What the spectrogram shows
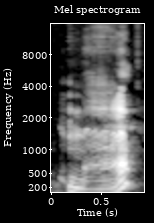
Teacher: This one you just go, you shorten it, and then you make it sound lower. You go ma. It's kind of fun. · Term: low falling broken one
